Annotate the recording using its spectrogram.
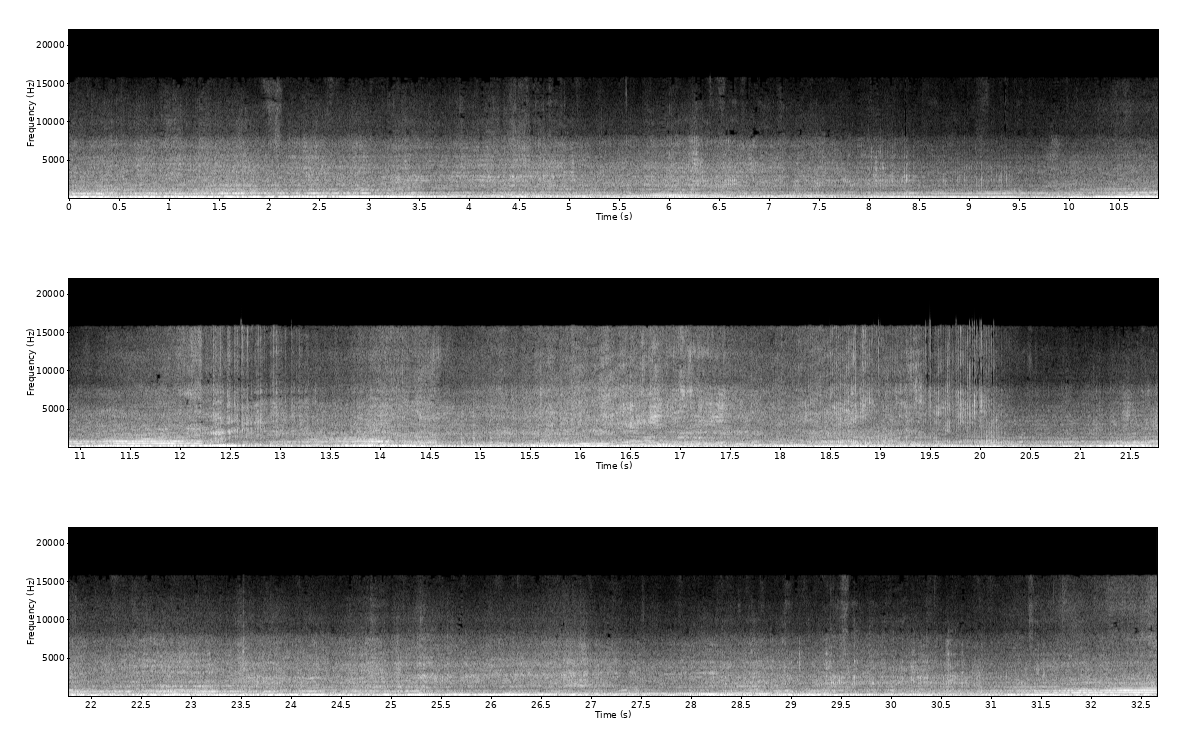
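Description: Several short-track race cars' engines running hard around the oval together, their pitches rising and falling as they accelerate and pass by, with the loudest close passes about twelve seconds in and again near twenty seconds.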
